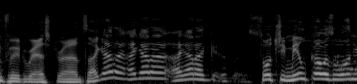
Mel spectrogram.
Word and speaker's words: Xochimilco: I'm impressed that you pronounced it right. Because my partner would have said Xochimilco.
